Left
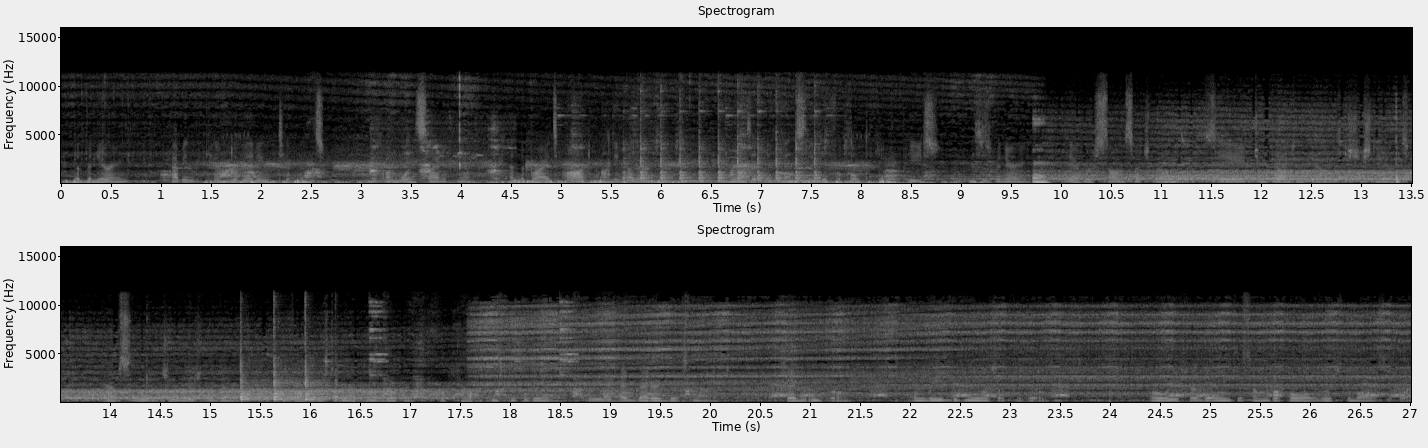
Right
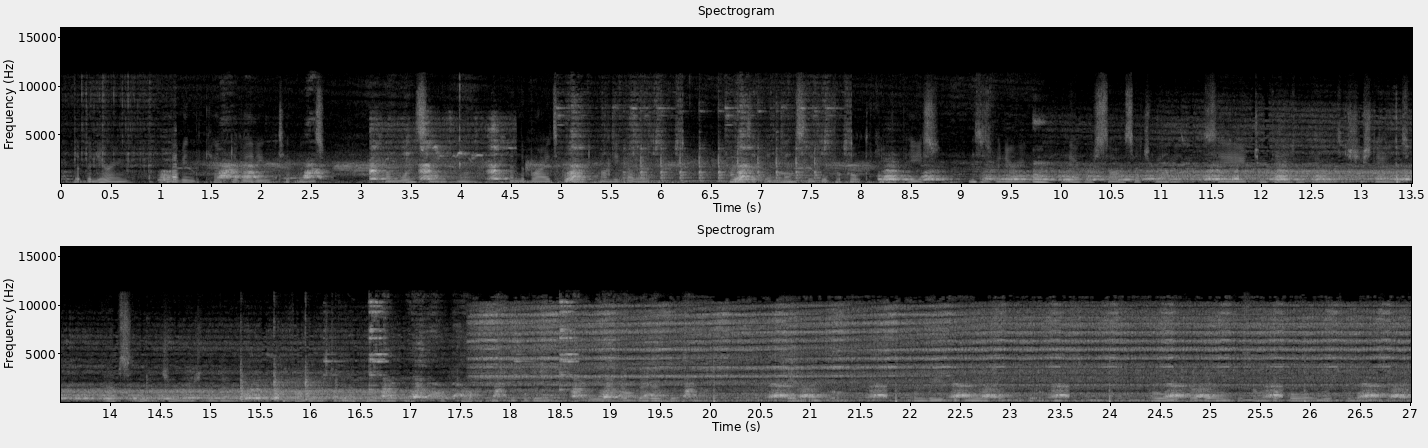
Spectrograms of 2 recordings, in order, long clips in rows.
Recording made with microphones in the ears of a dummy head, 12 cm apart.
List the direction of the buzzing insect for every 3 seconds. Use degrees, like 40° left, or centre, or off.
60° left, 50° left, 40° left, 30° left, 10° left, 10° right, 30° right, 40° right, 40° right.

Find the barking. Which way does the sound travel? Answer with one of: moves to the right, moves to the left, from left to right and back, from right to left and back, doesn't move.
doesn't move.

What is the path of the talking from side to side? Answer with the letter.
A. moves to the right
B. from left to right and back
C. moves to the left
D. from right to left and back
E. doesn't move
E.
